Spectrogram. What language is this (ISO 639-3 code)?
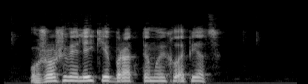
bel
